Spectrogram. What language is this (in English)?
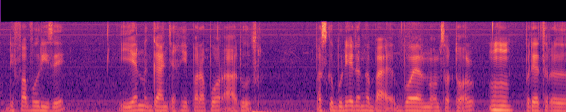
Wolof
